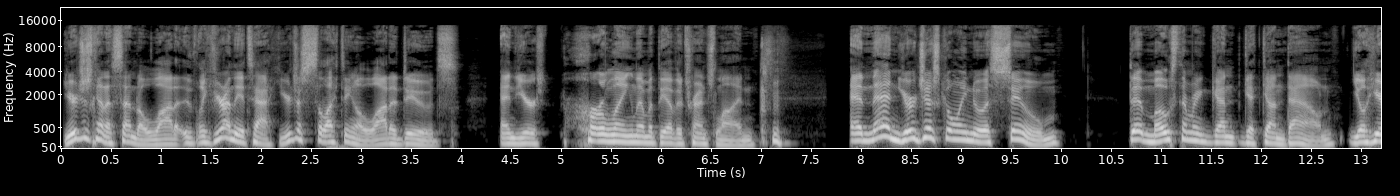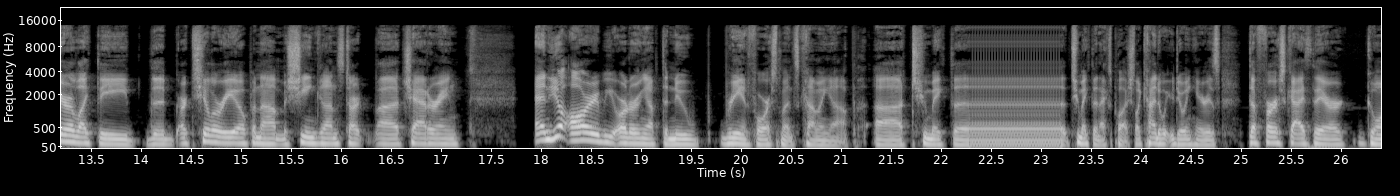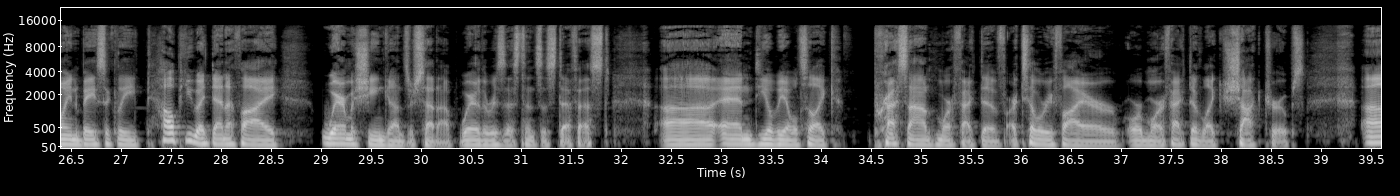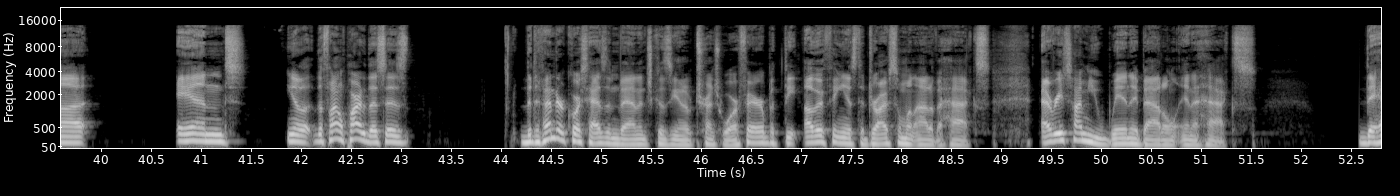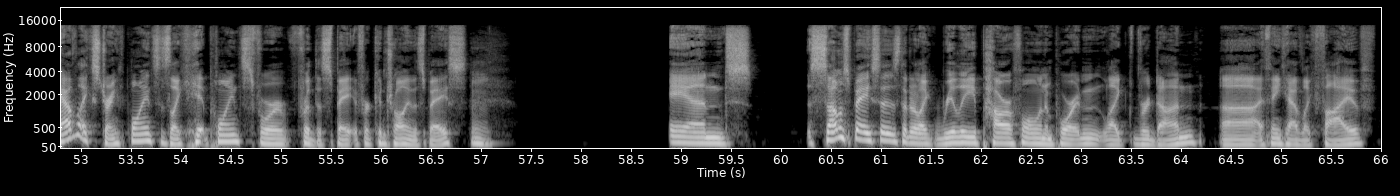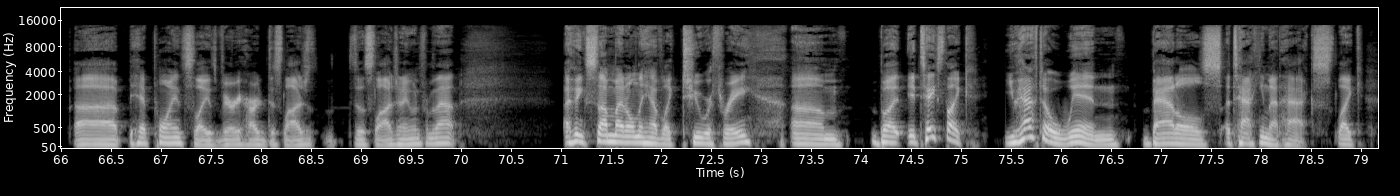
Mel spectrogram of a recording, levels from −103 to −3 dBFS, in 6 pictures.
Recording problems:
audio freezing; at 22 s for 1 s

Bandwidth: 14 kHz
